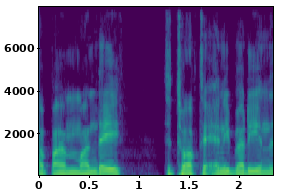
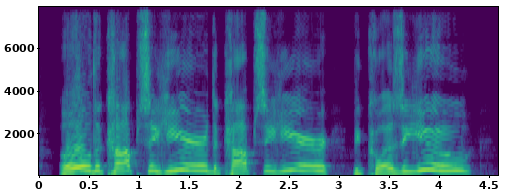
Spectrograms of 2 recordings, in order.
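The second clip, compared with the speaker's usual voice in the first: mock hollering, high-pitched yell; 9 semitones higher than usual. Retelling what the owner's husband yelled down the hallway: imitating someone yelling. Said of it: "yelling this as he's walking down the hallway".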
